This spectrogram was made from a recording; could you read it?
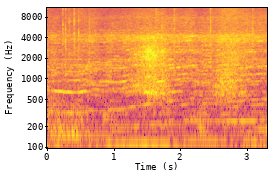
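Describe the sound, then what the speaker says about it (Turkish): A car engine in the Forza Horizon racing game played on a Samsung 75Q60R TV, a steady droning hum that swells slightly partway through and holds at a constant moderate level, with no speech. "arabanın sesini duyuyorum"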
